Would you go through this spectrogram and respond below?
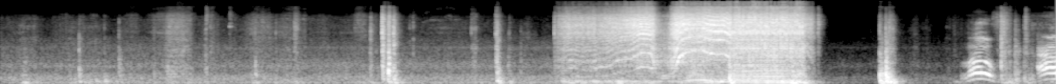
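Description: At a toilet install, a power drill drives screws in two loud, sustained whirring bursts, with the motor speed changing partway through. Scattered thumps and tool handling come before them, and a couple of short whine bursts follow.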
